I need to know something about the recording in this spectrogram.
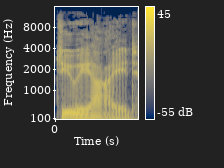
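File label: "dewy-eyed", British English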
